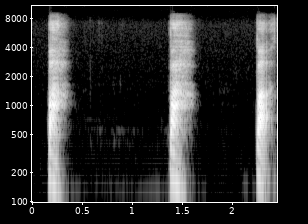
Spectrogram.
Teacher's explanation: చూడండి ప అన్నప్పుడు 2 పెదాలు వస్తున్నాయి కాబట్టి బైలాబియల్.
